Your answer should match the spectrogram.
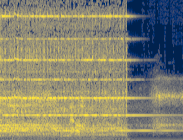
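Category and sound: household object, alarm clock bell ringing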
